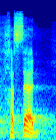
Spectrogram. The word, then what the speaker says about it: chesed: In the Hebrew, it is pronounced as chesed, which can also be translated as His loving kindness.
